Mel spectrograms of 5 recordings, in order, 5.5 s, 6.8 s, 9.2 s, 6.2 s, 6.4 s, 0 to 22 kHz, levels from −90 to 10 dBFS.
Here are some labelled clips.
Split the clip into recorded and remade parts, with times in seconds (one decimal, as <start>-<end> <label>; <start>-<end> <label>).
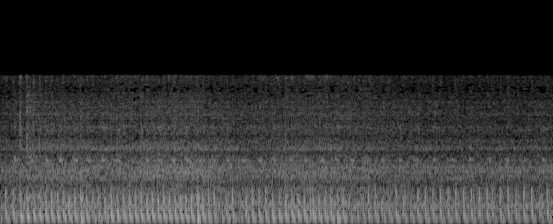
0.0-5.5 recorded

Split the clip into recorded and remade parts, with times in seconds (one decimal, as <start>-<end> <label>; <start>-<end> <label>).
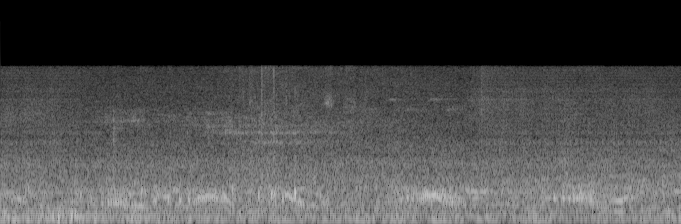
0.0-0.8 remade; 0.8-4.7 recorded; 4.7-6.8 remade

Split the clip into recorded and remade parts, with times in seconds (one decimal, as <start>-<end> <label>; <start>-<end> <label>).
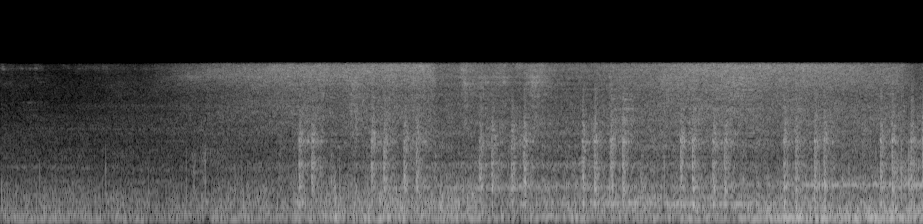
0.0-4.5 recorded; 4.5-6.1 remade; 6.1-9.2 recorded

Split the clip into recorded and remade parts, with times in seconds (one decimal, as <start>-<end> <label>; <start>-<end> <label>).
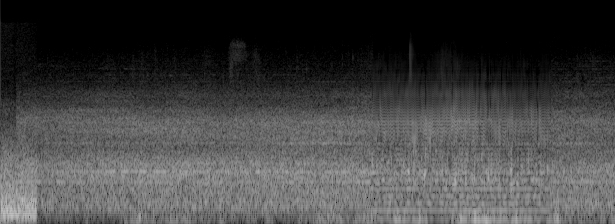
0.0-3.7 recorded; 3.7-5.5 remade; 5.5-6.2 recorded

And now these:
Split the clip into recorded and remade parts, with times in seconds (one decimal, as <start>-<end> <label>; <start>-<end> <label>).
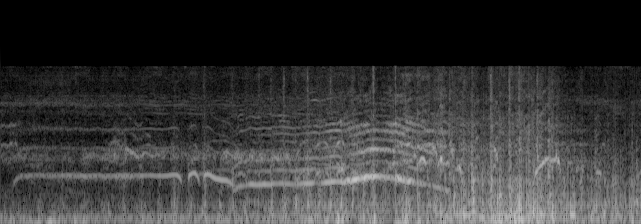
0.0-1.4 remade; 1.4-3.4 recorded; 3.4-6.4 remade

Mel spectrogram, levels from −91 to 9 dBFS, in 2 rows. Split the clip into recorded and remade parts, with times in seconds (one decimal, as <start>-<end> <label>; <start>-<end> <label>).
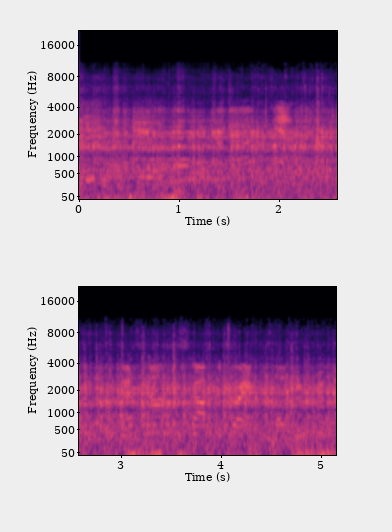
0.0-1.5 remade; 1.5-5.2 recorded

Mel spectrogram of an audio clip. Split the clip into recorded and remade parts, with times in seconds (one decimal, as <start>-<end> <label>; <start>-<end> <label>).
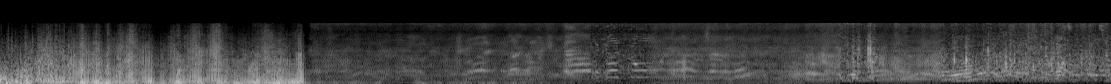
0.0-0.7 recorded; 0.7-5.9 remade; 5.9-6.5 recorded; 6.5-8.4 remade; 8.4-8.8 recorded; 8.8-9.4 remade; 9.4-11.1 recorded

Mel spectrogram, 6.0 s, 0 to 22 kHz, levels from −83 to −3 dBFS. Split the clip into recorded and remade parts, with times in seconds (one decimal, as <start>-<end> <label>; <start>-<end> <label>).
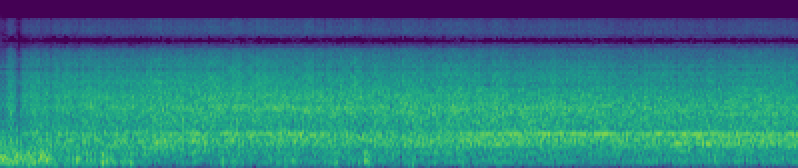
0.0-1.1 remade; 1.1-1.7 recorded; 1.7-2.4 remade; 2.4-6.0 recorded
